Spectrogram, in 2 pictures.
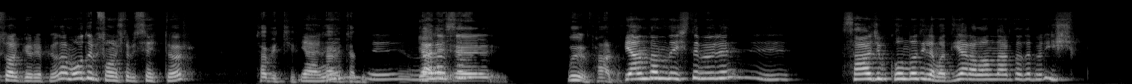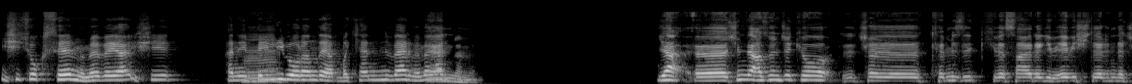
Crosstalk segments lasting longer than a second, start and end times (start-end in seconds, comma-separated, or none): none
